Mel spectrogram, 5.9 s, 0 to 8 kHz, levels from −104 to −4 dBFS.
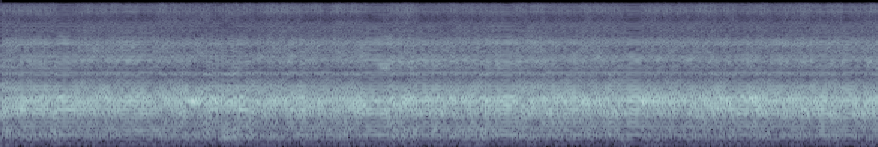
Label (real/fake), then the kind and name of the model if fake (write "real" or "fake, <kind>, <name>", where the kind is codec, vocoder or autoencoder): fake, vocoder, WaveNeXt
